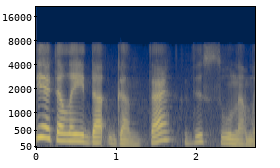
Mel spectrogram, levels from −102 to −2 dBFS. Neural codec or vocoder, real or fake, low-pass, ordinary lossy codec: codec, 16 kHz, 0.7 kbps, FocalCodec; fake; 7.2 kHz; AAC, 96 kbps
